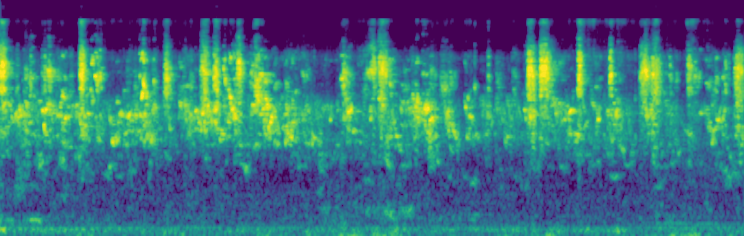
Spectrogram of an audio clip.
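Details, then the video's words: A group of chicks chirps steadily: many shrill, rapid peeps overlap into an unbroken high chorus, with occasional sharper louder notes standing out. "Cute Chicks Chirping Sounds"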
